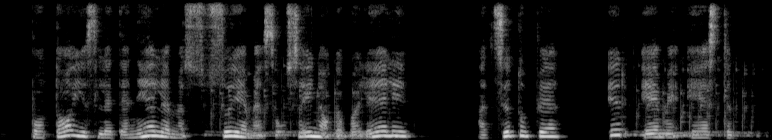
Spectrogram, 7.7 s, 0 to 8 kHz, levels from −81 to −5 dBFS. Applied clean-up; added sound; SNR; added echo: neural mask model DeepFilterNet 3.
